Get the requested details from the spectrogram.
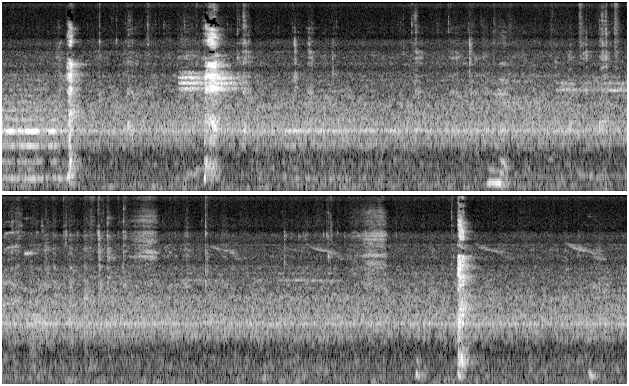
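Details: Woman's real hiccups brought on by eating very spicy green chili with rice and dal, without drinking water: brief, sharp involuntary hiccups, about six over nineteen seconds, against a steady room hum; hiccups.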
